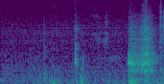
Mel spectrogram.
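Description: Near silence with a few faint clicks and rubbing as hands handle small electronic parts on a tabletop, then a short, louder rustle near the end.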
